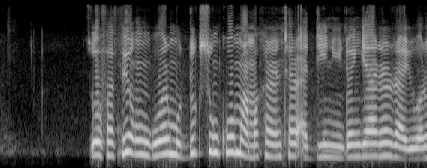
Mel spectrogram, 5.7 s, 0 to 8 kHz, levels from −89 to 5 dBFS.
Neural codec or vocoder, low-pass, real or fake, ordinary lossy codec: none; 7.2 kHz; real; none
